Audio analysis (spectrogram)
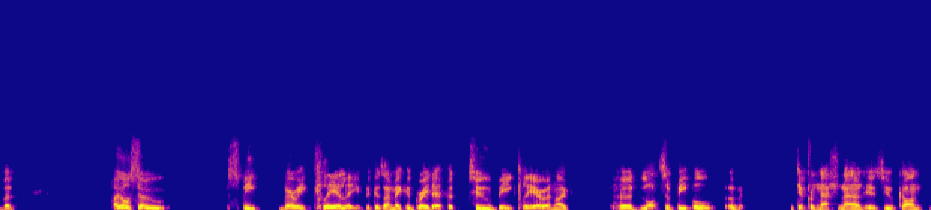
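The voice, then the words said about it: English accent. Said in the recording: “Well, I definitely have an English accent”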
